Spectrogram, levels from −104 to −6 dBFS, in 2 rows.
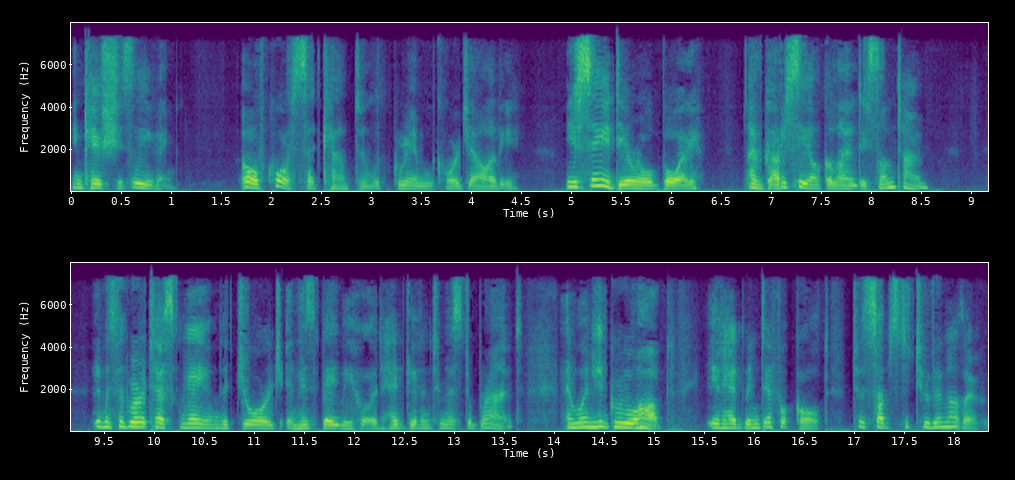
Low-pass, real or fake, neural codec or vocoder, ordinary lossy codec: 7.2 kHz; fake; codec, 16 kHz, 1 kbps, FreqCodec, larger model; AAC, 32 kbps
